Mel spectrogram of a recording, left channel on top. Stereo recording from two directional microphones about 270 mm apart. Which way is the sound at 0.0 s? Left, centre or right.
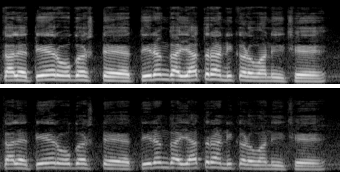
Left.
